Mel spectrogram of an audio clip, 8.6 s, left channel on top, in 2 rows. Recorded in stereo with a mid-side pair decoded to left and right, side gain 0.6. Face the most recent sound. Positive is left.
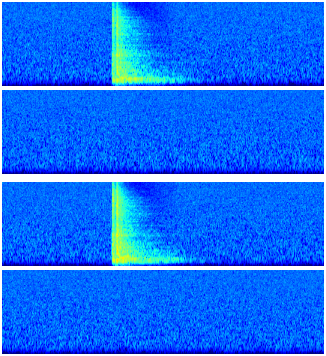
turn(degrees=-25)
